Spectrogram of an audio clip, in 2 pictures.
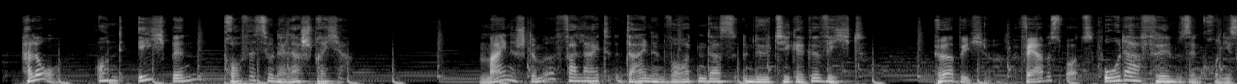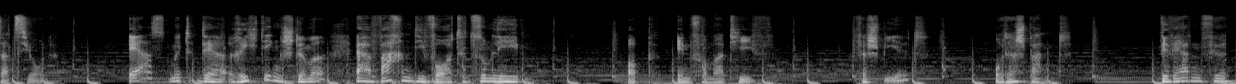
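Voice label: German, male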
